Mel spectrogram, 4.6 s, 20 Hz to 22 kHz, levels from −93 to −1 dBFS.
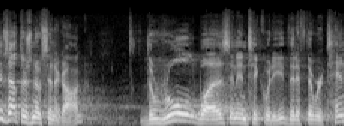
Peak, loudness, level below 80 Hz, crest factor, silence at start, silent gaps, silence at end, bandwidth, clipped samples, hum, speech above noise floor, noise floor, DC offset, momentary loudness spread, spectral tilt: -2 dBFS; -17 LUFS; -64 dBFS; 14 dB; 0 s; none; 0 s; 14 kHz; under 0.1%; none; 25 dB; -42 dBFS; under 0.1%; 7 LU; -5 dB/octave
